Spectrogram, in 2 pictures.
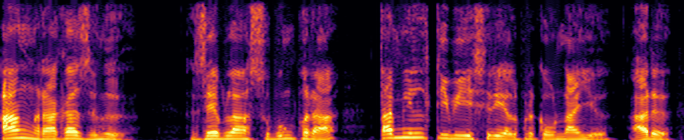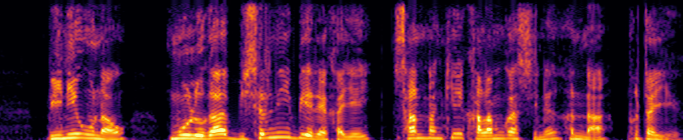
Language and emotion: Bodo, angry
